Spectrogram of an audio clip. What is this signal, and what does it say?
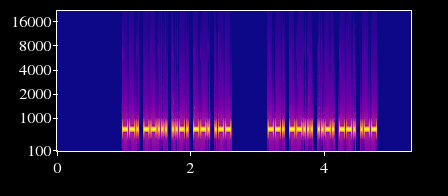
Morse code, heard as a keyed tone, about 45 wpm, 700 Hz. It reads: G7FGW G7FGW
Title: DXCC-100 Call Signs - 5 Characters - Repeated 2x - 45wpm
